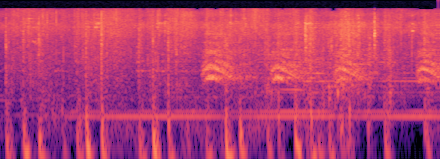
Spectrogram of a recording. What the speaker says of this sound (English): I thought I saw some scavenger birds over here.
